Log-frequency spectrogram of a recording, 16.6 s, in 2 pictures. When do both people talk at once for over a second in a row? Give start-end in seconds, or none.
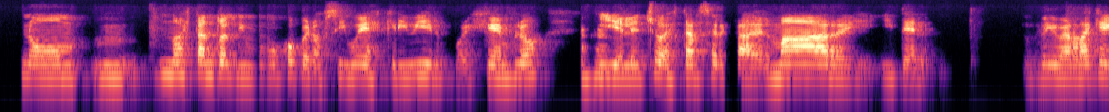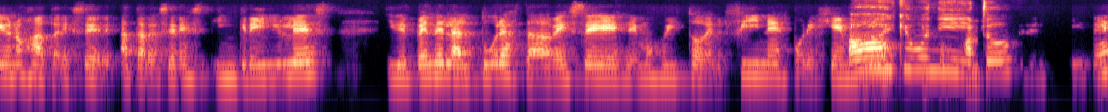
14.7-16.0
